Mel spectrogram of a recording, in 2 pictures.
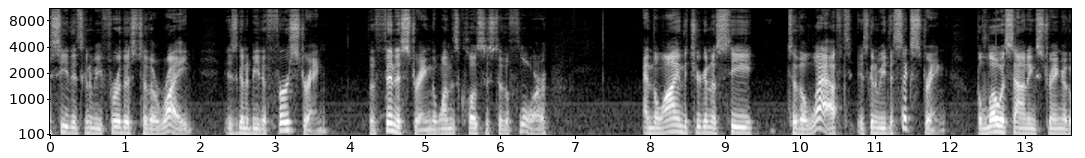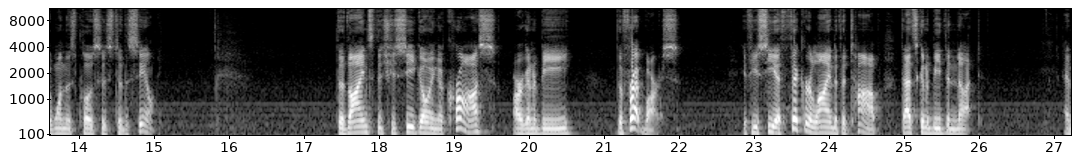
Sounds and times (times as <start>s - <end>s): Speech: 0.0s - 6.7s, 7.9s - 15.1s, 17.4s - 20.6s, 21.2s - 22.1s, 22.8s - 26.1s.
